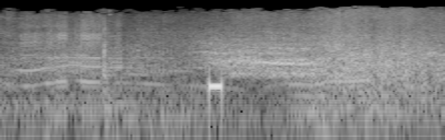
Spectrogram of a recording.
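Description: A car crashes hard into a sign.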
